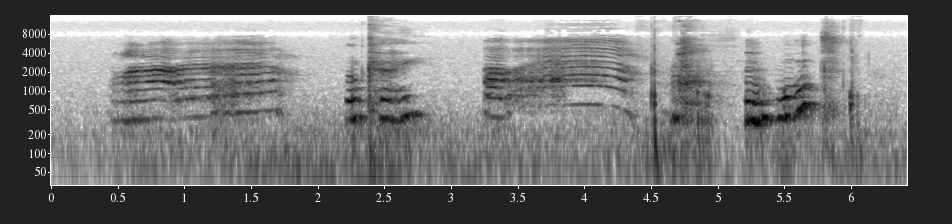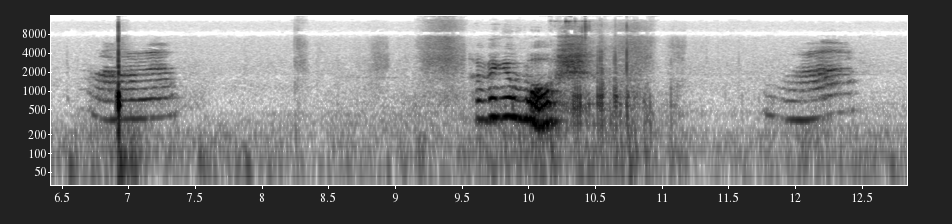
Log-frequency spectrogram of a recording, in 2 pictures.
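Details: Eric, a talkative 14-year-old tabby cat in the UK, meows indoors in a run of short rising-falling calls between a person's spoken questions, as though trading replies. Several meows are long and drawn out, others brief chirps.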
